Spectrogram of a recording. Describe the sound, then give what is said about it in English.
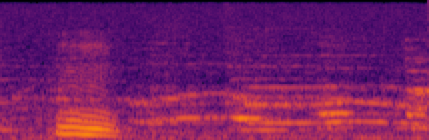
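A fluffy cat gives one loud, drawn-out meow that falls in pitch, followed by quieter, wavering mewing sounds. “I love that cat.”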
